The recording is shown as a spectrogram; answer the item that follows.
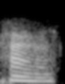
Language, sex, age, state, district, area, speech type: Odia, male, 45-60, Odisha, Nabarangpur, rural, conversation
